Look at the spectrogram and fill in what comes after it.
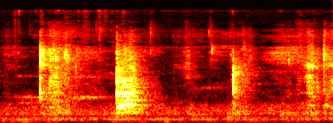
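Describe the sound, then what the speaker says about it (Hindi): A spoon stirs potato and tinda curry in a metal pot, giving a few sharp scrapes and clinks spaced about a second apart over low kitchen background noise. "और इसको अच्छे से चला लेते हैं।"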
